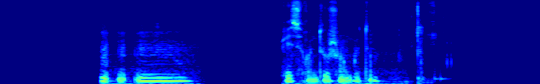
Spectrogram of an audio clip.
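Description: A young man speaks briefly and casually into a microphone close by.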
